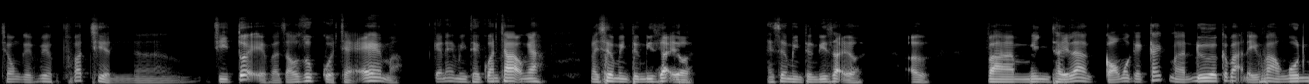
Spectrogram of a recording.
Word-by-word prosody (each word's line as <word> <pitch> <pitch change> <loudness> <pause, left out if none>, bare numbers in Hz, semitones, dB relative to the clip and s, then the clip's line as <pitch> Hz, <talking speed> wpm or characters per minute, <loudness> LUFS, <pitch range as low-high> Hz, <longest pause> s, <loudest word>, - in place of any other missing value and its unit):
trong 120 -1 -8
cái 110 -1 -6
việc 130 +2 -7
phát 175 0 -6
triển, 85 - -4
à, 90 0 -15 0.5
trí 125 0 -3
tuệ 120 - +3
và 100 -1 -8
giáo 110 +4 -3
dục 165 +3 -1
của - - -1
trẻ - - -3
em 165 -10 +2
à? 90 - -14 0.4
Cái 135 - -5
này 150 +1 -6
mình 130 -3 -5
thấy 120 0 -3
quan 140 +4 -1
trọng 155 -2 +6
nha. 135 -3 0 0.4
Ngày 120 -1 -2
xưa 155 +6 +5
mình 135 -3 -1
từng 125 -1 -1
đi 130 +1 +1
dạy 155 0 +4
rồi, 105 -3 +2 0.8
ngày 115 - -7
xưa 145 +5 0
mình 120 -4 -3
từng 115 -2 -3
đi 125 +2 +1
dạy 125 -5 +2
rồi. 95 0 -2 0.4
Ừ. - - -3 0.6
Và 120 -2 +4
mình 120 +1 -2
thấy 120 -2 +3
là 160 0 +3 0.2
có 110 - +3
một 150 - -2
cái 125 -2 -3
cách 195 - -2
mà 115 -2 -3
đưa 150 +4 +4
các 175 - -4
bạn 170 - -1
ấy 105 +1 0
vào 140 0 0
ngôn 145 +4 +1
125 Hz, 240 wpm, -25 LUFS, 115-145 Hz, 0.8 s, trọng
